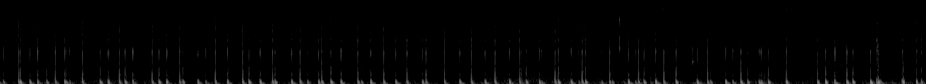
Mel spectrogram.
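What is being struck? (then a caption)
Synthetic leather soccer ball. Fingernails scratch and tap the panels of a hollow, inflated synthetic leather soccer ball beside the mic. A rapid, continuous run of short, dull low thumps stays quiet throughout, each dying away almost at once, with faint scratchy high ticks between them.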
